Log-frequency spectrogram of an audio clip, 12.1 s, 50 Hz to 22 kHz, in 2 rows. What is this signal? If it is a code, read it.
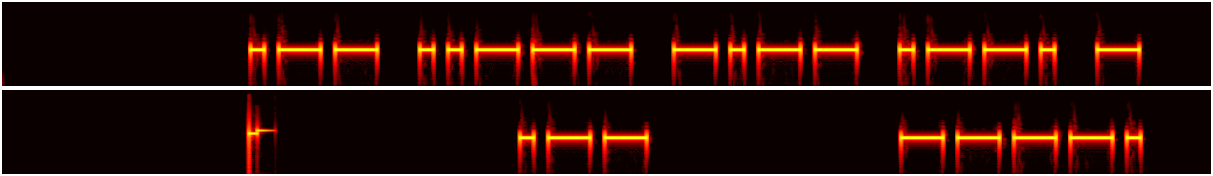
Morse code, heard as a keyed tone, about 17 wpm, spaced as for 12 wpm, 700 Hz. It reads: W2YPT W9
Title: USA Call Signs - 6x Character Spacing - 17wpm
